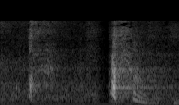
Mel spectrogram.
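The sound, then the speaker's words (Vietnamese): Two fairly loud throat-clearing coughs from a Buddhist lay follower, a short one followed about a second later by a stronger, rougher cough that trails off, with no talking. “Đấy, Phật tử thương cho nên ho luôn.”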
